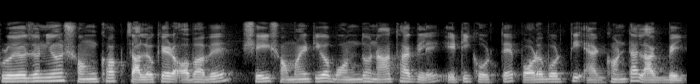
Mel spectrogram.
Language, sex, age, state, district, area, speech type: Bengali, male, 18-30, West Bengal, Kolkata, urban, read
